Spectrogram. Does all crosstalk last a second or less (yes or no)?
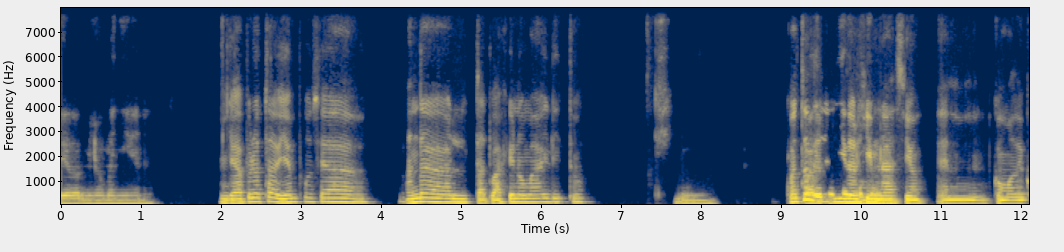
no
